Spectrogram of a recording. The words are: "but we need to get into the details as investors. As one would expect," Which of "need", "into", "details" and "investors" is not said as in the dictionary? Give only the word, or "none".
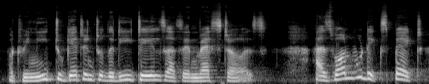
none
